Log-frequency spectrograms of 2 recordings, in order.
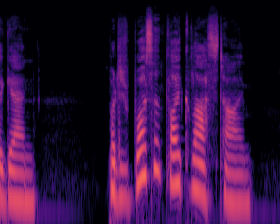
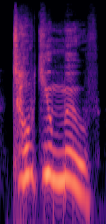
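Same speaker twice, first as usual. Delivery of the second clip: snapped warning, higher and louder; threatening order; sharp command; 6 semitones higher, 11 dB louder, slower than usual. A narrator's reading. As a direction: bark it to freeze him. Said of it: "Shuichi snapped at Kokichi".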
